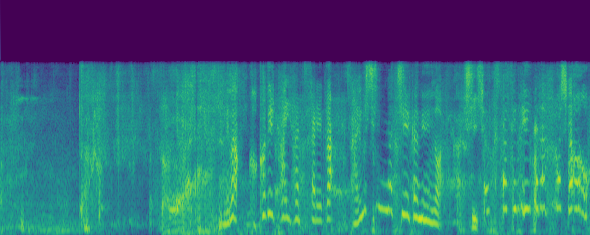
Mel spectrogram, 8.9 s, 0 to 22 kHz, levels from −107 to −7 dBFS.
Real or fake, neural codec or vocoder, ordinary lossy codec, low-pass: fake; codec, 24 kHz, 1.5 kbps, HILCodec; none; 7.2 kHz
